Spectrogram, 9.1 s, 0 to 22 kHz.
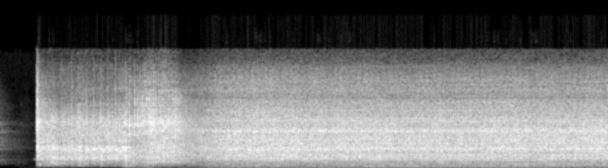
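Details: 2010 Audi A6 engine, sensors replaced, some timing issue, now pulled for the third time: busy idle with irregular tapping under the clatter; suspected rod knock from bottom-end bearings, not confirmed.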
